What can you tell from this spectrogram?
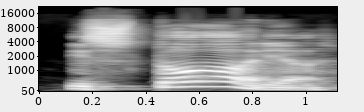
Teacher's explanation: História, chamei, se prolongou, na penúltima sílaba, paroxítona. Terminada em duas vogais que ficam juntas.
